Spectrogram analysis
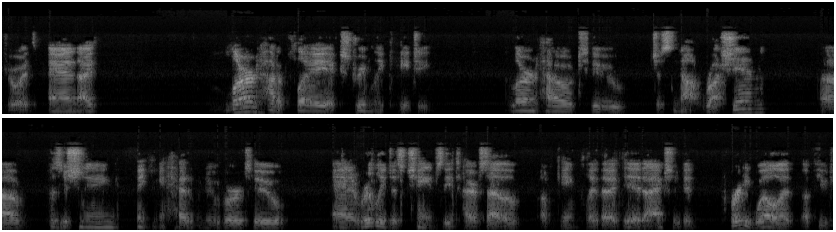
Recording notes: Please excuse our sub-par audio quality; we promise it gets better in future episodes!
